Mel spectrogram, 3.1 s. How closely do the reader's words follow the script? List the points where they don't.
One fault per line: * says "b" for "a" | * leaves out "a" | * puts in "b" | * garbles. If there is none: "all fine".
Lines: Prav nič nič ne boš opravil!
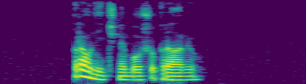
* leaves out "nič"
